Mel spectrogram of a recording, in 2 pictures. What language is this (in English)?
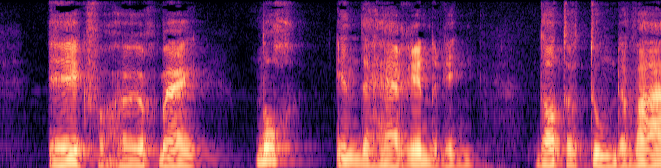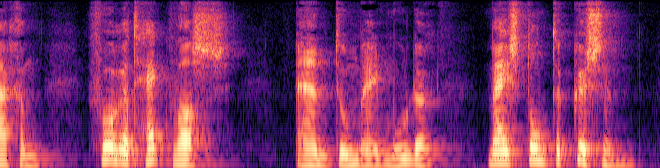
Dutch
